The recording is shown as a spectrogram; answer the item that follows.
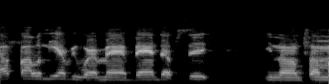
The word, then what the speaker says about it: Band Up Sick: It's BANDUPSICK. So like Band Up and then Sick.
